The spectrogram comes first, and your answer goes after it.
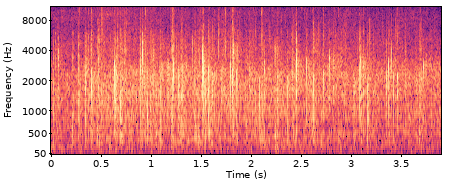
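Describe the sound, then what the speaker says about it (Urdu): Audience applause in a Ramadan iftar television transmission greeting a painter starting his work, a dense, bright crowd clapping that holds steady and fairly loud for the whole stretch. "ان کے لیے بہت ساری تالیاں ہونی چاہیے"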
